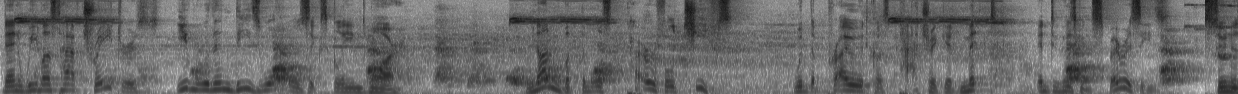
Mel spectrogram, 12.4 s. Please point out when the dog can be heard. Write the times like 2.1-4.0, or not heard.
0.2-6.1, 10.0-12.3.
